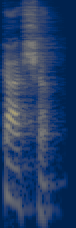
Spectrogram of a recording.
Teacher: caixa, que pode perfeitamente ser pronunciada só com A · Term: vogal única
